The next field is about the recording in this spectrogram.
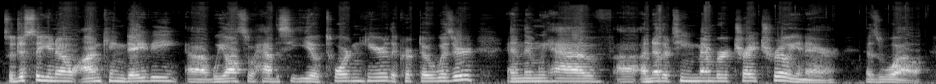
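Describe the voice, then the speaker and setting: A man's voice: on the high side, normal speed, hardly any pauses. Upbeat man hosting a livestream. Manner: energetic, promotional. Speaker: livestream host.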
